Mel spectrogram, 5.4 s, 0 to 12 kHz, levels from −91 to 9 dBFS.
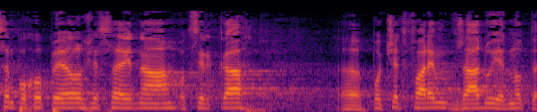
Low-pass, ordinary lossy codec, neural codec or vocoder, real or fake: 10.8 kHz; MP3, 32 kbps; none; real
